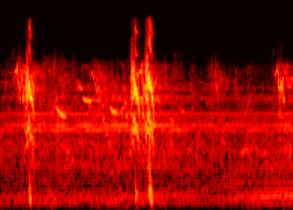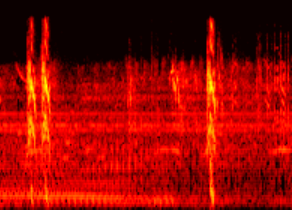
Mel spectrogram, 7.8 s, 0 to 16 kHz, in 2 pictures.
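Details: Osprey at its nest at Dunrovin Ranch on 23 April 2020, arriving with a second fish. Sharp, high yelping calls, often in doubled pairs, come at irregular intervals over soft chirps and whistles from other birds.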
